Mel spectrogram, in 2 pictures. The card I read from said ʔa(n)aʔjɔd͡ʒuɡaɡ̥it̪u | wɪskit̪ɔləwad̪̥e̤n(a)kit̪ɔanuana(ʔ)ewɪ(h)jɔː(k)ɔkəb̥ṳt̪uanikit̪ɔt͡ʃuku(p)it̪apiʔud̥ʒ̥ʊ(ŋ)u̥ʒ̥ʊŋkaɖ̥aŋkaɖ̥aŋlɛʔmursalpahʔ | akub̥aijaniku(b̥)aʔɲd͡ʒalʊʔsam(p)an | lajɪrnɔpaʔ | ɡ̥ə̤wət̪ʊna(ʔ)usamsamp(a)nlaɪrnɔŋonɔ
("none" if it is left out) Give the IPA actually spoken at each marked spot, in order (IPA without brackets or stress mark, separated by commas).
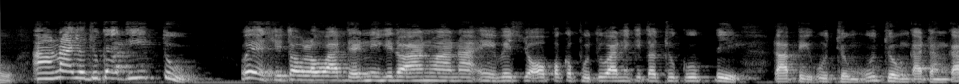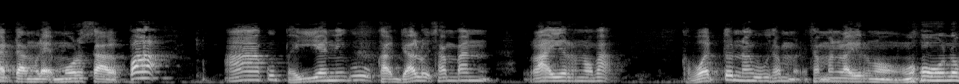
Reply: n, i, ʔ, s, p, p, ŋ, ɡ̥, p, k, a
